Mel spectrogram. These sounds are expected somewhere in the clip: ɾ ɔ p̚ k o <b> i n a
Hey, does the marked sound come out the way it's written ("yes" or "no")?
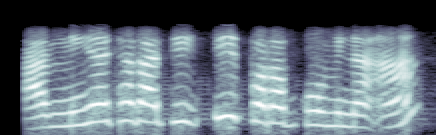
no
